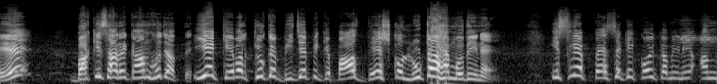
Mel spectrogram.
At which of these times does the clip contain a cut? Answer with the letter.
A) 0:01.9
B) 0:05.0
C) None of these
A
